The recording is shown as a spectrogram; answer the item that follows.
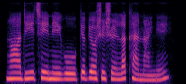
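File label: Myanmar, burmese; express emotions; phrases; a collection of phrases to express emotions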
